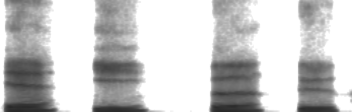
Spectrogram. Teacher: e, I, ö, ü are produced from the front part of the mouth. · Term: front vowels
